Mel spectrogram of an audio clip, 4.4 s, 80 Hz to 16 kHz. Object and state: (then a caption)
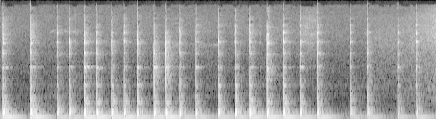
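Rubber drum practice pad. A flat, solid oval drum practice pad with a black rubber playing surface on a light wooden base rests on a wooden table and is tapped rapidly with two wooden drumsticks. About 24 short, dry taps come in a quick, steady rhythm, each a dull, woody knock with a low thump and a faint pitched tone that dies away almost at once.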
